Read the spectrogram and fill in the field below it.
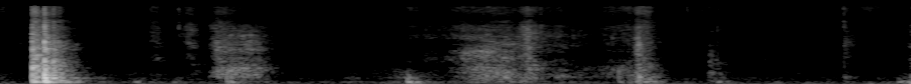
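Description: A cardboard container rustles in hands.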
